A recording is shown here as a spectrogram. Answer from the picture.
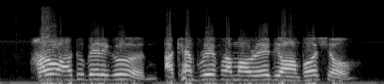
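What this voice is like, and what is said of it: Fake, unconvincing Asian accent. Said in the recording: “your accent is fake ... That is a fake accent ... It was supposed to be an Asian accent. ... Well, your Korean side sucks.”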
